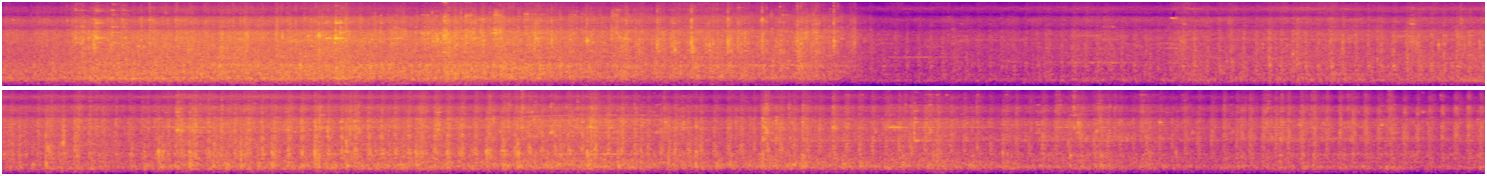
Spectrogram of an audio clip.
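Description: Small narrow-gauge Quarry Hunslet saddle-tank steam locomotives passing close with their coaches: fast exhaust beats and the rattle and clicking of wheels over the rail joints. The sound drops off abruptly about eight and a half seconds in, then builds again as a second train passes, loudest a little past the middle, and fades toward the end.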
